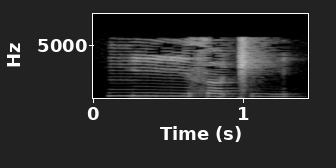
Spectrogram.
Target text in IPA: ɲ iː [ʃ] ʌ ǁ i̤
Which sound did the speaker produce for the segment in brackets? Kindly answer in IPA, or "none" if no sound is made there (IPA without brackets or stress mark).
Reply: s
